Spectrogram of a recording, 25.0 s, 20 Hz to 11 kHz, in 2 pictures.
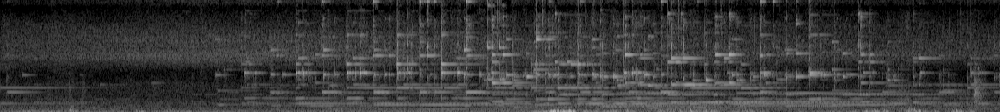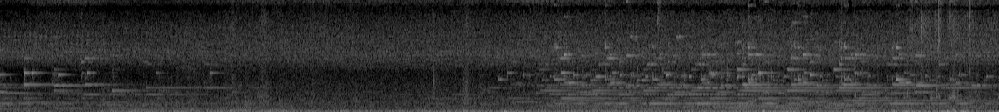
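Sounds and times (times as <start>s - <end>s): chimes ringing in a cascade: 2.7s - 15.4s, 18.7s - 24.9s.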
